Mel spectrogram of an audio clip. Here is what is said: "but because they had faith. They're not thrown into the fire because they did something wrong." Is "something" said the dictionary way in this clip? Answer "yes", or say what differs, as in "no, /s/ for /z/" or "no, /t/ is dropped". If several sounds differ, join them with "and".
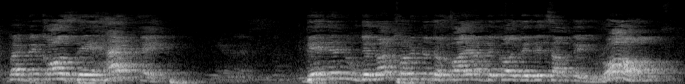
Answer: no, /t/ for /θ/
